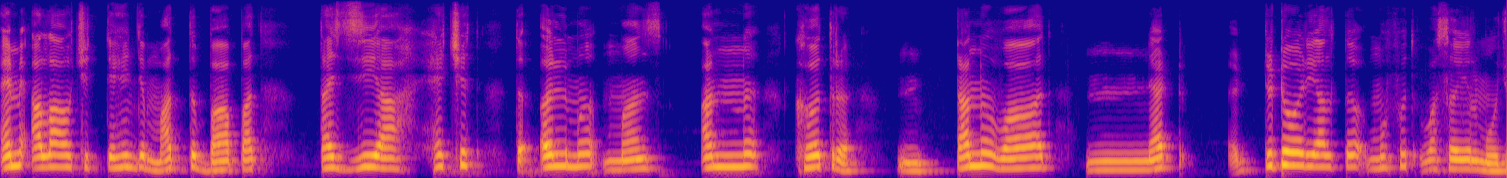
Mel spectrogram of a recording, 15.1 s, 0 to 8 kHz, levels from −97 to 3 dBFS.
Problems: constant background noise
